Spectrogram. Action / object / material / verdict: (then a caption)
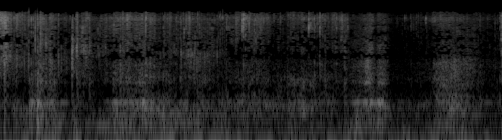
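scrape / soap flakes / soap / none. Hands squeeze and crush purple and lilac dry soap flakes and curls in their fists. The result is a steady, dense, bright crunching and crackling that swells and fades over about five seconds, with little low end.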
